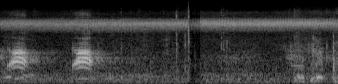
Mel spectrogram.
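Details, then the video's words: Crows calling, played to attract crows: two short harsh caws in quick succession, then a steady high hiss of insects or background noise. "Crow Birds (Ravens) Sounds Crowing: To Attract Crows"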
